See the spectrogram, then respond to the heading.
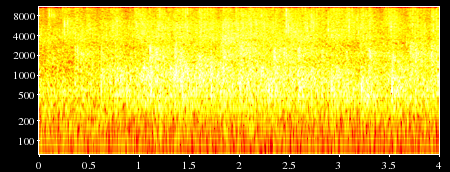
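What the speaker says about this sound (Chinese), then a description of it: "要鼓掌一下哈" Lecture audience at a Buddhist sutra talk breaking into steady applause, a soft continuous patter of many hands clapping, fairly quiet and even throughout with no speech over it.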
